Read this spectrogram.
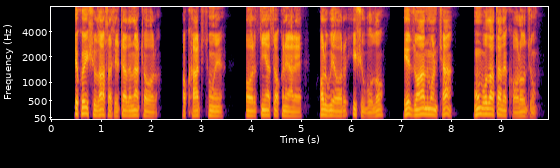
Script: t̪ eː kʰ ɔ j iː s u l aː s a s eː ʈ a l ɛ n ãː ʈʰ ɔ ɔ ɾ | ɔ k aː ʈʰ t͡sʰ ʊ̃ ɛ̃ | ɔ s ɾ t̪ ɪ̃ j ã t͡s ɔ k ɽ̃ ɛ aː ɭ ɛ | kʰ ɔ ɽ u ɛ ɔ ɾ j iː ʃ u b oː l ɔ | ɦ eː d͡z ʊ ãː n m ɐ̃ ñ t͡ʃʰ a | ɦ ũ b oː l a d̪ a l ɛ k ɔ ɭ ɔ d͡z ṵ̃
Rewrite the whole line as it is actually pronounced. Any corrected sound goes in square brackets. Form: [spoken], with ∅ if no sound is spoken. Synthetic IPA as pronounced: t̪ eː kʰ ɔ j iː [ʃ] u l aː s a s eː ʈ a l ɛ n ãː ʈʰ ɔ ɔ ɾ | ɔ [kʰ] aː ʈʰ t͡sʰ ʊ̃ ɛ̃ | ɔ [∅] ɾ t̪ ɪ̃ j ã t͡s ɔ k ɽ̃ ɛ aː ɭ ɛ | kʰ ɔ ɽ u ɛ ɔ ɾ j iː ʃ u b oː l ɔ | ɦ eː d͡z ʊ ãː n m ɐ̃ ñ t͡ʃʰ a | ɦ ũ b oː l a [t̪] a l ɛ [kʰ] ɔ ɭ ɔ d͡z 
